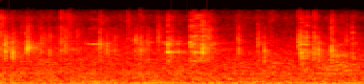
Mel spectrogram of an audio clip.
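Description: Half a spoon of asafoetida drops into hot oil already holding garam masala, curry leaves and bay leaf for Kathiyawadi dhokli shaak, giving a steady close crackling sizzle with a few sharp pops and faint utensil clinks.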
